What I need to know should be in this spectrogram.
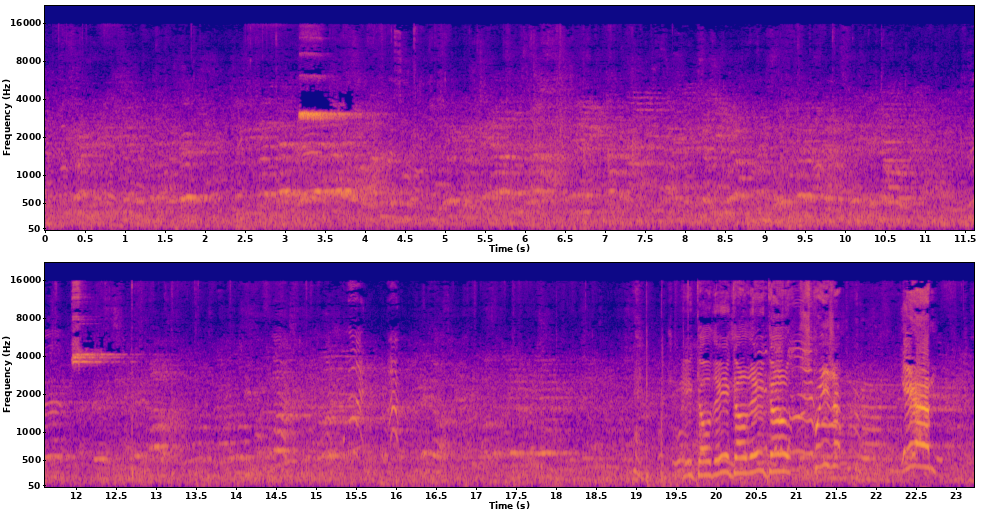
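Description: Wrestlers' bodies thump and scuff on a mat.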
